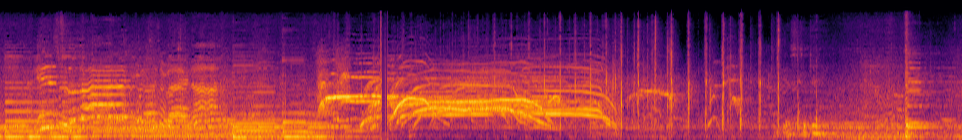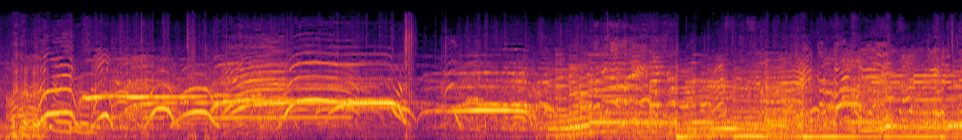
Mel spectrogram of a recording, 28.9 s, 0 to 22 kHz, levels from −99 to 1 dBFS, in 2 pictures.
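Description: An intermittent contact fault occurs from 5.71 to 5.82 s. A loose cable or plug briefly loses connection, so the sound drops out for about 90 ms, with a crackle as the contact breaks and remakes, and faint hiss while the line is open.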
